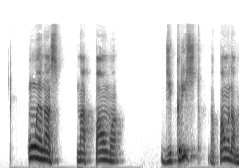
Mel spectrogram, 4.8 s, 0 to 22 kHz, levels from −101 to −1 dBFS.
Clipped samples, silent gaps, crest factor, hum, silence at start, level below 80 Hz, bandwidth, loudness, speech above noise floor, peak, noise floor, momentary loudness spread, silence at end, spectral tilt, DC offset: under 0.1%; none; 18 dB; none; 0.55 s; -70 dBFS; 11.5 kHz; -21 LUFS; 61 dB; -4 dBFS; -82 dBFS; 19 LU; 0 s; -6 dB/octave; under 0.1%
